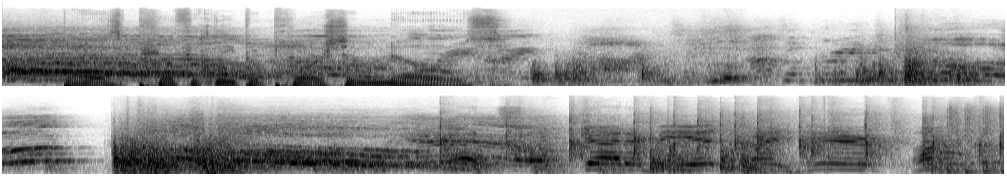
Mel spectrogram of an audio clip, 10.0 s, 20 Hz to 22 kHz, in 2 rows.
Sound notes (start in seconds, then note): 5.8 audience cheering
